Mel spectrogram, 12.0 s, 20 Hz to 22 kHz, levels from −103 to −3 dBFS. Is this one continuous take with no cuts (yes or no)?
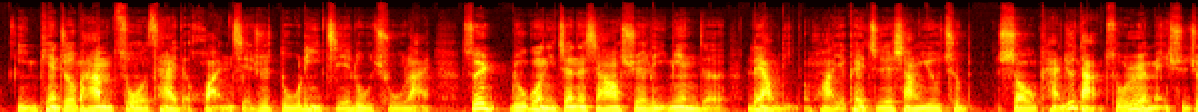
yes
